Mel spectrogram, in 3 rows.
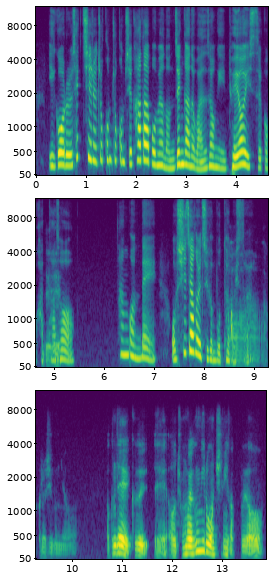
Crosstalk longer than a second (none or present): none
